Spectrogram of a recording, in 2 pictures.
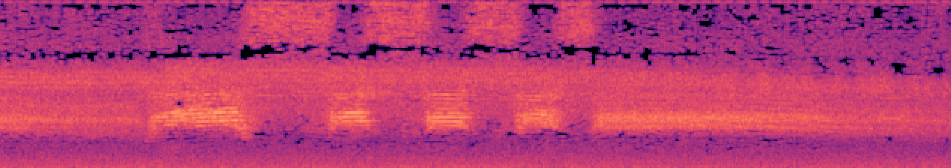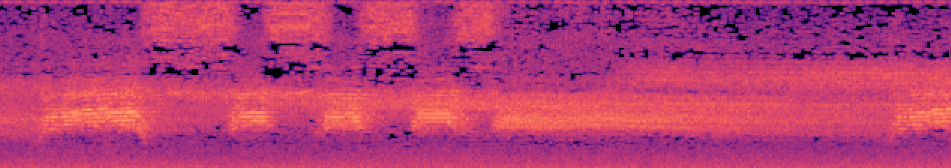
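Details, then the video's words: Summer night chorus of cicadas: a constant high-pitched whirring drone with two bouts of rhythmic louder pulses, each bout holding about four to five beats. "Cicada sound"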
